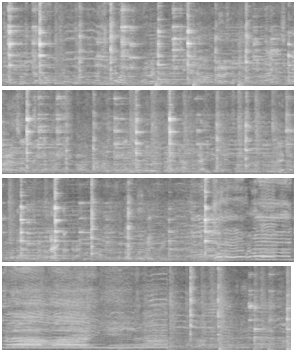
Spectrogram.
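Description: Large, dense crowd at a Durga Puja festival in Belnoti, Mithila, a constant murmur of many voices with clinking, shouts and festive noise throughout, someone talking close by over it.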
